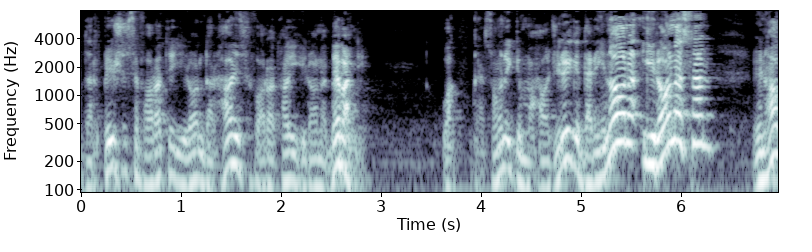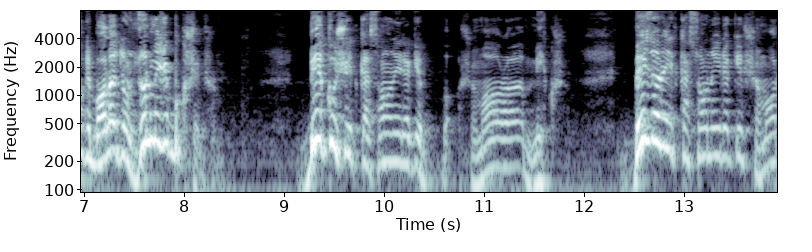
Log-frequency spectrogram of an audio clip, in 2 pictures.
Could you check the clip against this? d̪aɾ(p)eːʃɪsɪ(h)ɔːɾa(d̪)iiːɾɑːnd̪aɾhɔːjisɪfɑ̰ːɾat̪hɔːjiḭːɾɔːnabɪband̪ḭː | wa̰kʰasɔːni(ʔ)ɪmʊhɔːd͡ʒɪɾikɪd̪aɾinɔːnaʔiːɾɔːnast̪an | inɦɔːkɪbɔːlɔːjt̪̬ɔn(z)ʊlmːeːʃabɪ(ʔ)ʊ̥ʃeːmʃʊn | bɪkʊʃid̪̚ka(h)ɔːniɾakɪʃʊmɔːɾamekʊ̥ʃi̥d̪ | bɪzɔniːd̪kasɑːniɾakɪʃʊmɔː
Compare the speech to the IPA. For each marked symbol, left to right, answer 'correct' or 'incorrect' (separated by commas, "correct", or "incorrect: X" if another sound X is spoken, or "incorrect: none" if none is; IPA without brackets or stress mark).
correct, incorrect: f, incorrect: t̪, incorrect: k, correct, incorrect: k, incorrect: s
